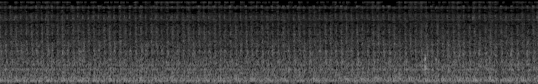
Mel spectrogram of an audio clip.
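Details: Toyota Wigo automatic with low power: uneven stumbling idle that keeps skipping, an engine misfire.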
